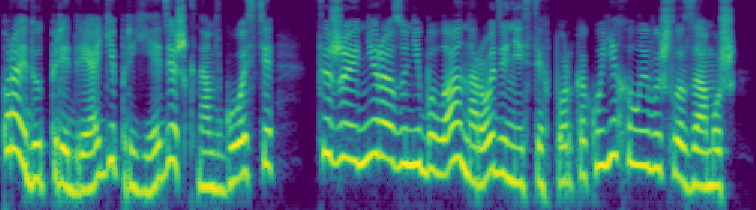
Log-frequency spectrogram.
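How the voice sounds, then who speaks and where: Woman reading a soft, gentle mother. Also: a little high, lively intonation, a little fast, dry recording, studio quality, natural voice.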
